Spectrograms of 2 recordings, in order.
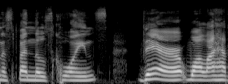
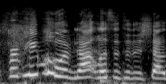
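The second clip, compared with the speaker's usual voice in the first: normal talking voice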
